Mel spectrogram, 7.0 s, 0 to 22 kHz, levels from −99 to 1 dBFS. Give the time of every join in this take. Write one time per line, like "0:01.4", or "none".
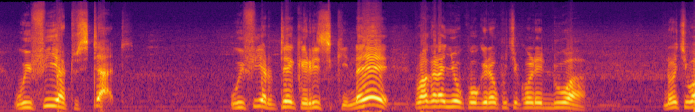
none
